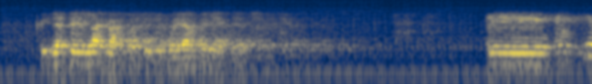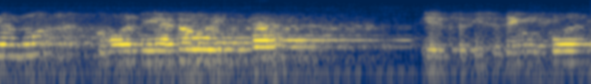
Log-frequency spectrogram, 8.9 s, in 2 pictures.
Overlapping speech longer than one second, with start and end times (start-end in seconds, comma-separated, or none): none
